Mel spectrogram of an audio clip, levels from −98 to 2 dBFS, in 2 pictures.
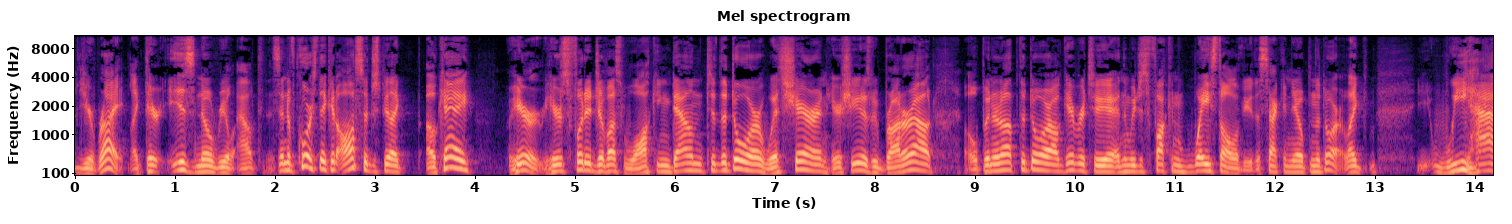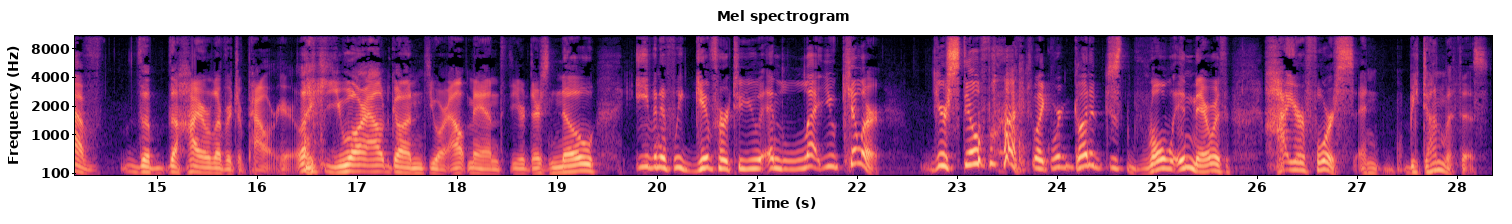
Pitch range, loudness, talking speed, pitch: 130-210 Hz, -15 LUFS, 240 wpm, 155 Hz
